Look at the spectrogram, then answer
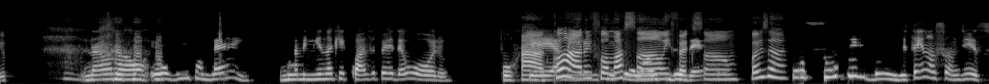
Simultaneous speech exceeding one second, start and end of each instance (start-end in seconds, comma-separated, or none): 5.2-7.3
